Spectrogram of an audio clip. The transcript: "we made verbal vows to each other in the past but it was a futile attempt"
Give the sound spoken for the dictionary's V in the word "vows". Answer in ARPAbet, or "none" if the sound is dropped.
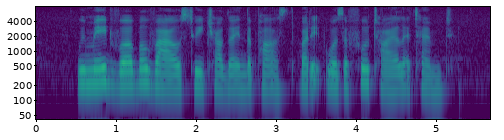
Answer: V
